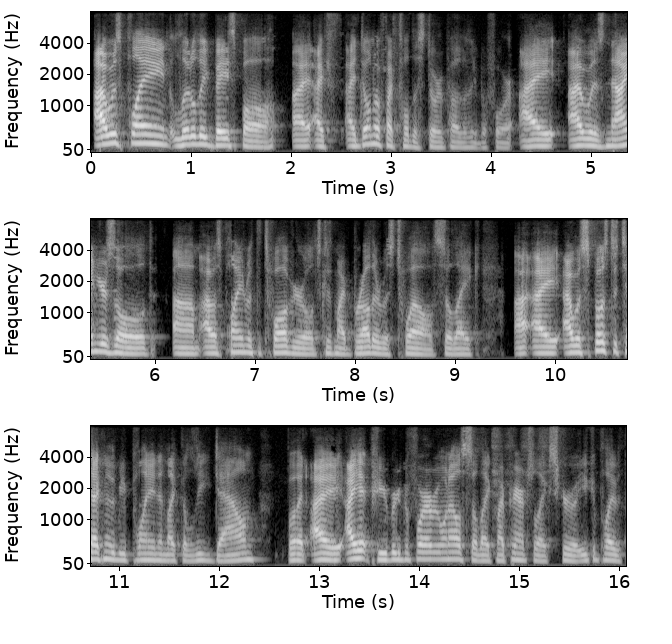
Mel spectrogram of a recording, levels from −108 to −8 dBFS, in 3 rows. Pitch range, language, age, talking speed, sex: 125-155 Hz, English, 20-39, 275 wpm, male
